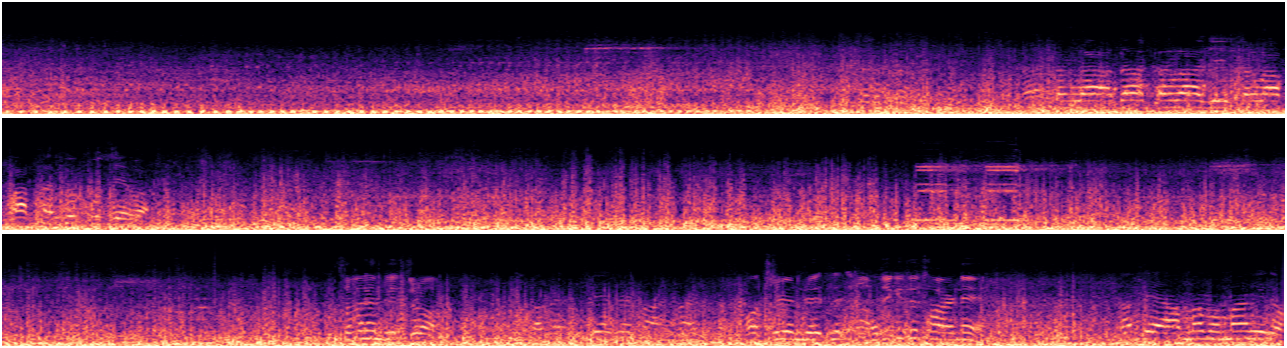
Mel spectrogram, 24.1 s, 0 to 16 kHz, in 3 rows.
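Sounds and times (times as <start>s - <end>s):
motorcycle engine: 0.0s - 24.0s
road noise: 0.0s - 24.0s
wind rush on microphone: 0.0s - 24.0s
vehicle horn short beeps: 3.6s - 4.2s, 13.8s - 14.5s.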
